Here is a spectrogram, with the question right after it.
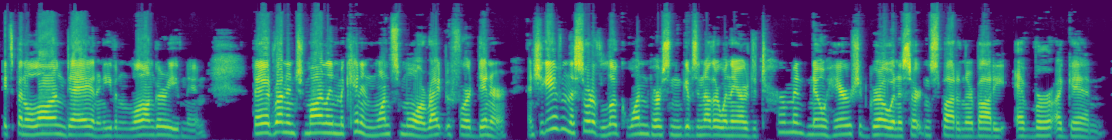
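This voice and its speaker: A woman's voice: mid-range voice, normal speed, fairly bright tone, no room sound. A woman reading scripted fiction as the narrator of an audiobook. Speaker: volunteer audiobook reader.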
